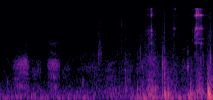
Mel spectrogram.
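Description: Small dog panting faintly in a few soft breaths, with some light clicks near the end.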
